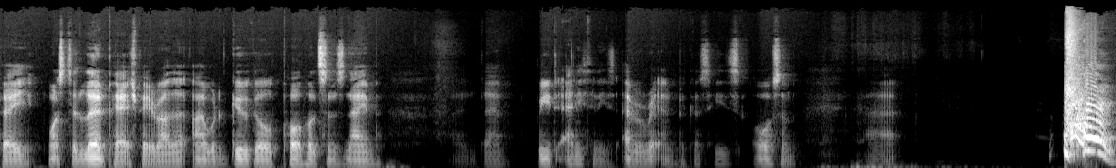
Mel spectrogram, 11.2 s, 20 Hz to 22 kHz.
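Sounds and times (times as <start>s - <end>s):
speech: 0.0s - 3.8s, 4.8s - 8.1s, 8.7s - 9.0s, 11.0s - 11.1s
sneeze: 10.6s - 11.1s.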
